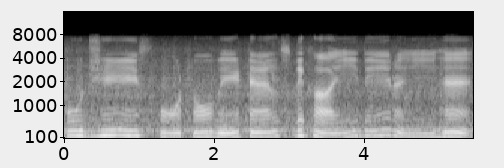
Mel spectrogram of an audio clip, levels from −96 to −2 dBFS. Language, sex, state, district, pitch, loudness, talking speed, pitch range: Hindi, male, Madhya Pradesh, Umaria, 125 Hz, -17 LUFS, 100 wpm, 110-145 Hz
